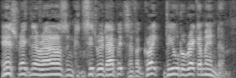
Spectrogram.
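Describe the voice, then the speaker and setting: An actor playing a wry, meticulous English manservant in a radio drama, speaking formally and precisely with dry, long-suffering patience. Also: male voice, high-pitched, animated, fast talker. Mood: measured, confiding. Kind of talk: British radio drama acting.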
